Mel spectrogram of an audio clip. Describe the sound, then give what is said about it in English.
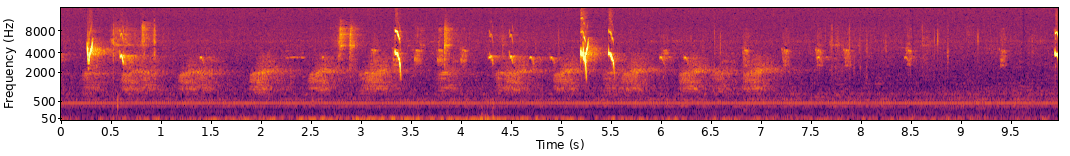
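A wild bird calling weakly: many faint, short notes repeated in a steady rhythm over a constant low hum, with a few sharper high chirps standing out. “Calling very weakly. Wild bird's flying now.”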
